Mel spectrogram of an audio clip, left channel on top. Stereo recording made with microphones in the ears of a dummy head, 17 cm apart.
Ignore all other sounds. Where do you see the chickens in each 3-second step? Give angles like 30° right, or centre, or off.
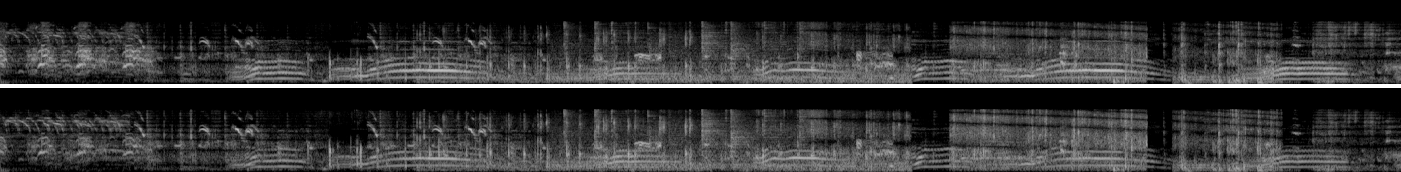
30° right, 20° right, 10° right, 10° left, 10° left.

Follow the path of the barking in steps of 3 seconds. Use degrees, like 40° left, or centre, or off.
80° left, 30° left, 20° right, 40° left, 80° left.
